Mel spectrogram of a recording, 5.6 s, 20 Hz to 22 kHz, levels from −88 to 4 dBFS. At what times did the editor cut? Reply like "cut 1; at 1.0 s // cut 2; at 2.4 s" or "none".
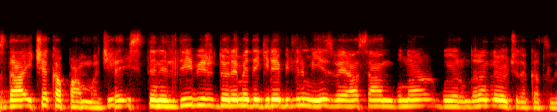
cut 1; at 1.1 s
